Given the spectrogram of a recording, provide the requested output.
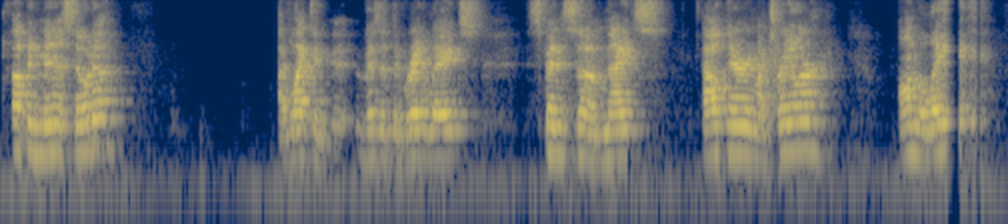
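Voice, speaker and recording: A man's high, raised, projected voice in an American accent, monotone and very slow, with long, frequent pauses and audible room echo. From Northern California. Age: 60s. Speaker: off-grid living vlogger, former Marine. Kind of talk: casual livestream chat answering viewers. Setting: inside a cargo trailer.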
